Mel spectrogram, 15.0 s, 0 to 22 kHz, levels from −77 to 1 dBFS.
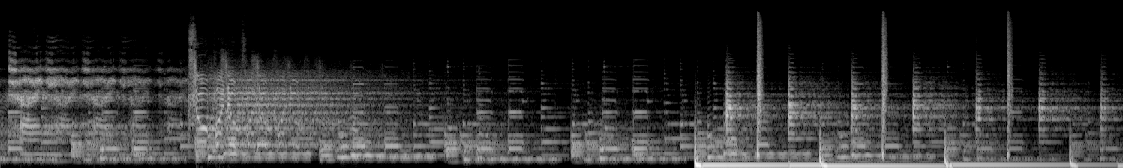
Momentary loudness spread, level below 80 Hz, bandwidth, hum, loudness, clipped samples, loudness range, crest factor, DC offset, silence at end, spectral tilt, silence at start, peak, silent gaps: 16 LU; -22 dBFS; 14 kHz; none; -20 LUFS; under 0.1%; 13 LU; 18 dB; under 0.1%; 0 s; -5.5 dB/octave; 0 s; 0 dBFS; none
